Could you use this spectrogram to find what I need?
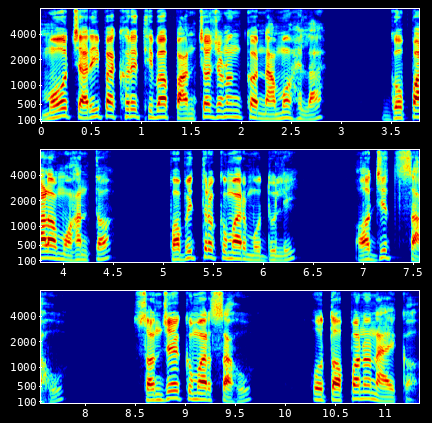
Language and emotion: Odia, neutral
